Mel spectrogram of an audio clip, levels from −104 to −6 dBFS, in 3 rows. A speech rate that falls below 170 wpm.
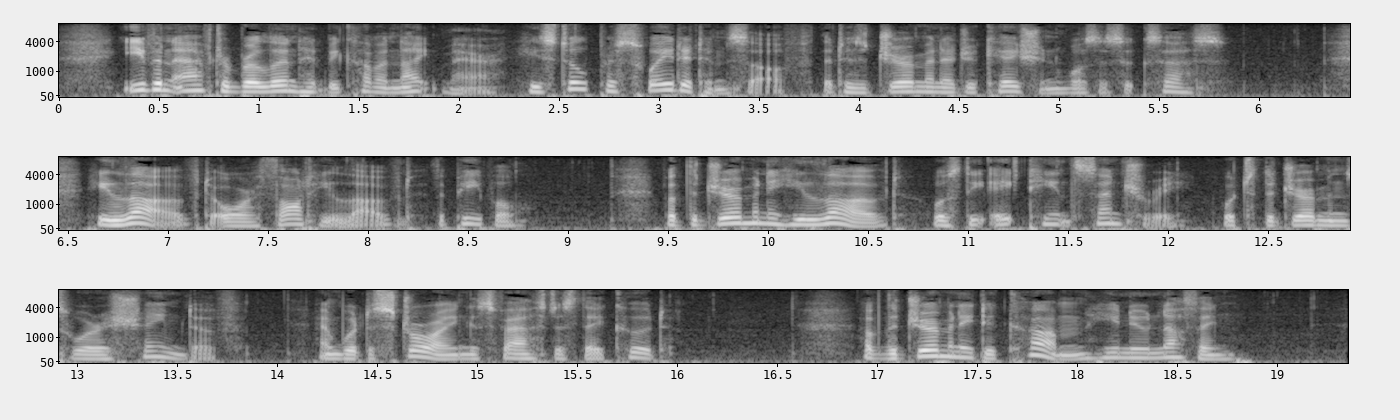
No: average, 175 wpm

